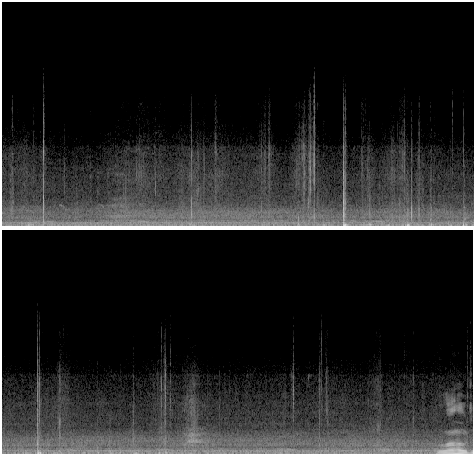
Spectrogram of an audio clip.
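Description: Honeybees buzz steadily inside a beehive, a soft continuous drone with occasional clicks and knocks, and a louder buzz swells up close at the very end.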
